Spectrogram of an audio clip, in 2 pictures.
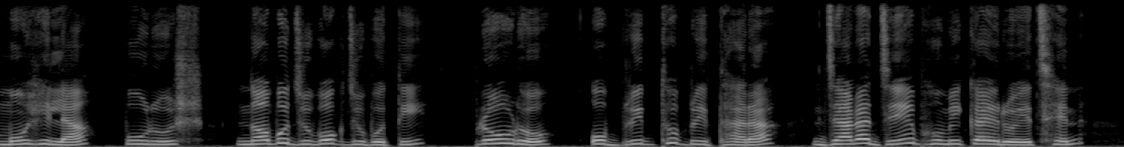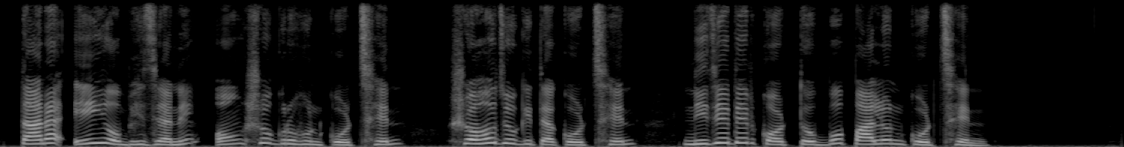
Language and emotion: Bengali, neutral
